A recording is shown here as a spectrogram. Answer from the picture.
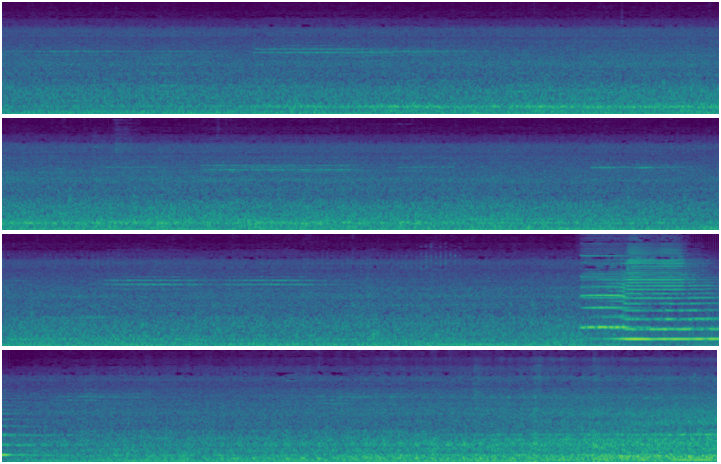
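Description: Approaching Indian Railways passenger train running with a steady low rumble. Its horn sounds one blast of about a second and a half some twenty seconds in, the loudest sound. The running noise then grows louder as the train draws close and passes near the end.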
